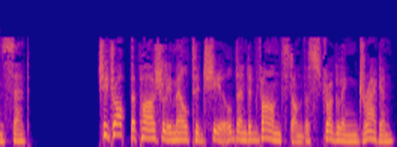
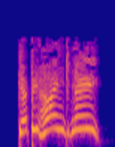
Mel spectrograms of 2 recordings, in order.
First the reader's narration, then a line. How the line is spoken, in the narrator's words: Alidian shouted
